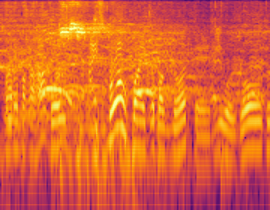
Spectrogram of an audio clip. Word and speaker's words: Cabagnot: Hindi ang pronunciation ng kanyang pangalan, Cabagno. Actually, he mentioned that, of course, in Hawaii, they don't say Cabagno, they say Cabano.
